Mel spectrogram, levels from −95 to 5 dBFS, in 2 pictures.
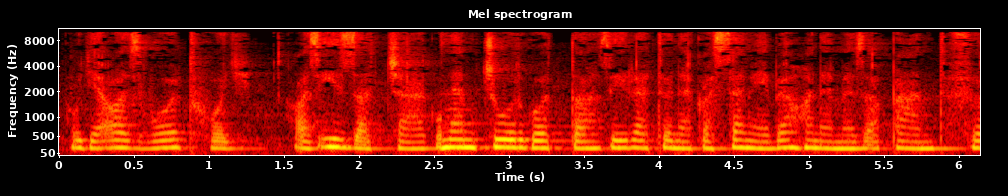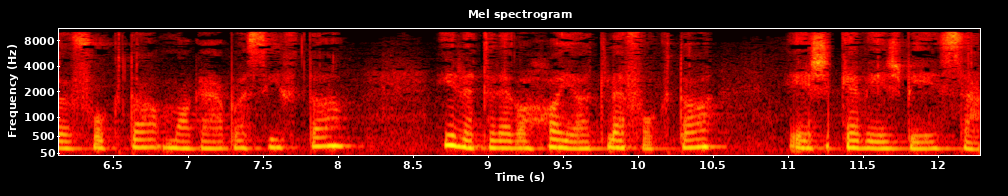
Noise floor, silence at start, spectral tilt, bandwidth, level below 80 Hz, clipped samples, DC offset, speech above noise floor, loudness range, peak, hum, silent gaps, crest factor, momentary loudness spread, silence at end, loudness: -54 dBFS; 0.05 s; -5 dB/octave; 10.5 kHz; -66 dBFS; under 0.1%; under 0.1%; 24 dB; 4 LU; -14 dBFS; none; none; 16 dB; 8 LU; 0 s; -30 LUFS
